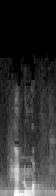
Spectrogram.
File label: Nukuoro; island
